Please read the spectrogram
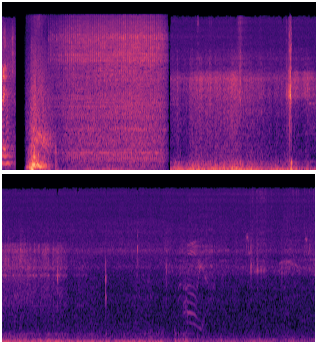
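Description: A knock, then a steady even hiss of hard rain for about two and a half seconds. It cuts to a low rumble of wind on the microphone with a single click, which fades to quiet outdoor air by the last couple of seconds.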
